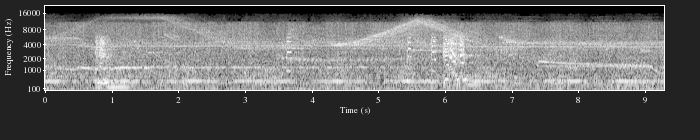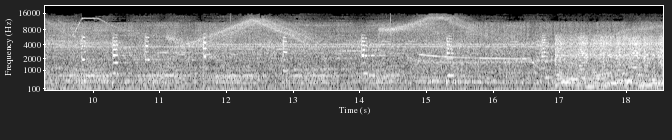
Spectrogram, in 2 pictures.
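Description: Experimental electronic drone music: a steady synthesizer drone over a bed of noise, with high tones that glide up and back down every few seconds and a few slower falling glides.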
